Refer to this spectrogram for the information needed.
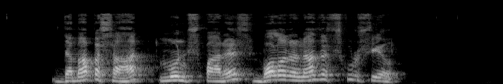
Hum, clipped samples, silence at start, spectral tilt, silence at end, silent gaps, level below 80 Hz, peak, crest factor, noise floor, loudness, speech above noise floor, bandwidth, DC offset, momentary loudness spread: none; under 0.1%; 0.55 s; -5.5 dB/octave; 1.05 s; none; -62 dBFS; -4 dBFS; 20 dB; -73 dBFS; -22 LUFS; 51 dB; 11.5 kHz; under 0.1%; 9 LU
